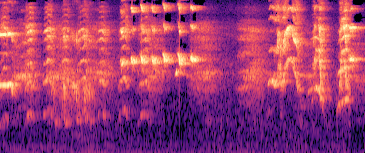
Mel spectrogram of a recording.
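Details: Black-capped lory, a lively talker with varied sounds. Dense, buzzy chatter flows into a run of rapid, stuttering notes, pauses briefly, then finishes with scratchy, squeaky calls.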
